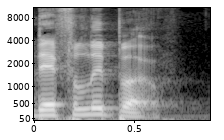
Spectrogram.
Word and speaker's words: DeFilippo: John DeFilippo. Yep. Did I say that right? – Yep. You said that right.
